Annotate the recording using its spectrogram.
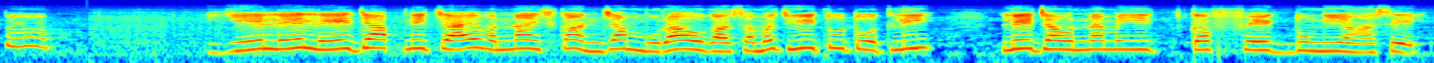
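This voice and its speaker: A woman voicing a bossy, scolding middle-aged mother-in-law in a cartoon, with a sharp, commanding way of talking. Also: high-pitched, level tone, unhurried. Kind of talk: cartoon voice acting. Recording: dull lo-fi recording.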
